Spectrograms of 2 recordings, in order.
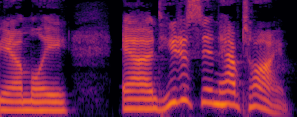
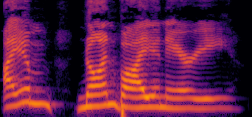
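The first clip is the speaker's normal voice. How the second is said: normal talking voice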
